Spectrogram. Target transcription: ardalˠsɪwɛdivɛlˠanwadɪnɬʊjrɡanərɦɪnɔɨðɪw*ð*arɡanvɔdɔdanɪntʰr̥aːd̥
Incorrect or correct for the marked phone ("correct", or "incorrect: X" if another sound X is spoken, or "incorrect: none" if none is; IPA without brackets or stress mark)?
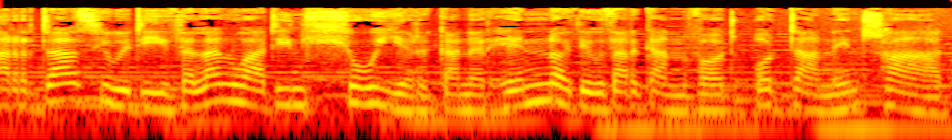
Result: correct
